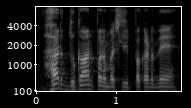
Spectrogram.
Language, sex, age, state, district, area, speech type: Urdu, male, 18-30, Bihar, Araria, rural, spontaneous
